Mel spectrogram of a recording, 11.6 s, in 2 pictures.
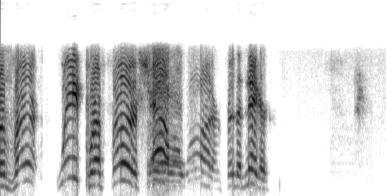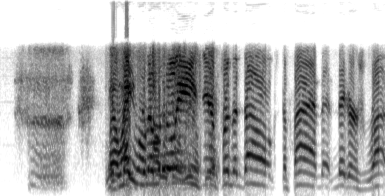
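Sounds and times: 
speech: 0:00.1 - 0:04.1, 0:07.4 - 0:11.5
person snoring: 0:06.0 - 0:07.2.

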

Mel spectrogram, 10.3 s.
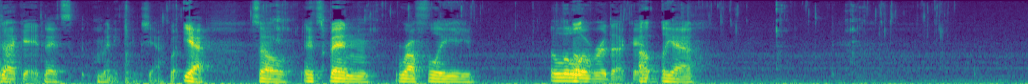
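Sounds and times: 
speech: 0:00.0 - 0:04.8, 0:05.5 - 0:07.1
low steady hum: 0:00.0 - 0:10.2
person eating goulash: 0:01.6 - 0:05.5, 0:06.8 - 0:09.8.

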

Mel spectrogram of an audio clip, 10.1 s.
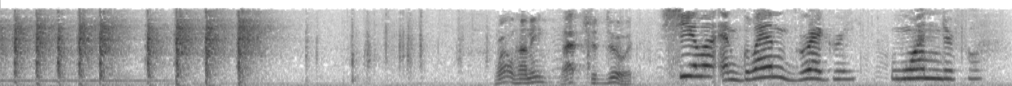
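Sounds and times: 
hammer driving nails while a sign goes up outside a house: 0:00.0 - 0:02.8
faint hum: 0:00.0 - 0:10.1
speech: 0:05.0 - 0:09.9.

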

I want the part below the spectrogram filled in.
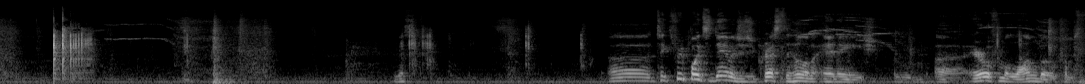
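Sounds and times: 
dice clattering across a hard tabletop: 0:00.5 - 0:01.0, 0:04.0 - 0:04.5
speech: 0:04.0 - 0:04.4, 0:06.1 - 0:10.8.

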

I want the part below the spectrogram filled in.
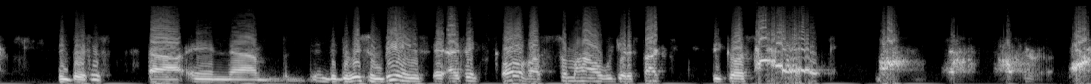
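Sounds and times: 
speech: 0:00.8 - 0:09.1
dog barking: 0:08.8 - 0:10.9.

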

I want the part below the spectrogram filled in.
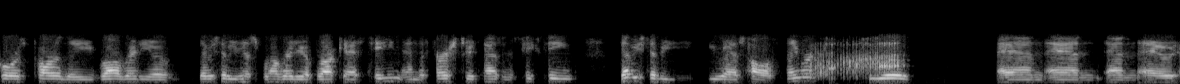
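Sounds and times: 
speech: 0:00.0 - 0:09.2, 0:10.0 - 0:11.7
loud belch: 0:08.2 - 0:09.1.

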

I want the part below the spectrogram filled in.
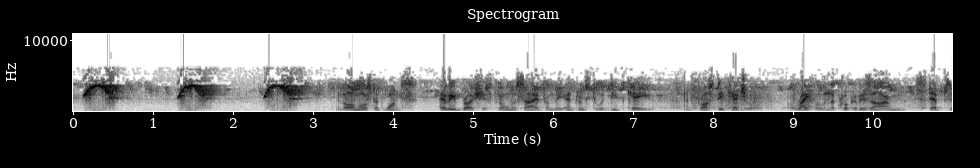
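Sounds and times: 
shrill human whistles: 0:00.0 - 0:00.7, 0:01.3 - 0:03.0
speech: 0:03.5 - 0:10.9.

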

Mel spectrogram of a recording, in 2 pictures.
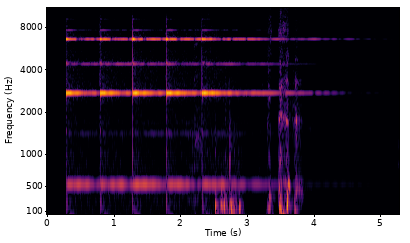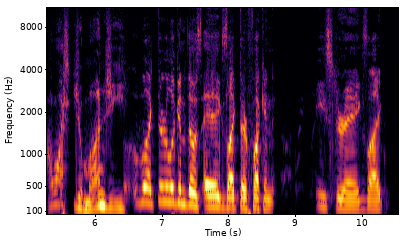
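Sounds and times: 
metallic bell dings: 0:00.3 - 0:05.0
speech: 0:05.3 - 0:10.4.

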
